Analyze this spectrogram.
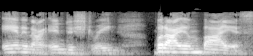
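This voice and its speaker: This woman speaks at a moderate pace with a medium pitch. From Brooklyn, New York. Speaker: business executive. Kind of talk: interview. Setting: video call.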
